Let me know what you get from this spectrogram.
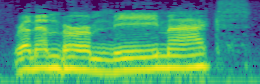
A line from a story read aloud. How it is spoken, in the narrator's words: he shouted in a booming voice that made the trees rattle even harder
